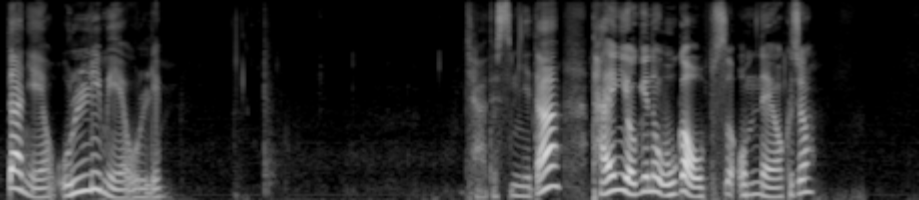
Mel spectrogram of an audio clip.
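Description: A middle-aged woman lectures with animation through a headset microphone.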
